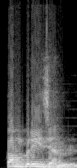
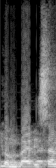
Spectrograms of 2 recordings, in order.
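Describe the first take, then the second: First: The second vowel sounds like the 'e' in bed. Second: The second vowel sounds like the 'a' in cat. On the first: The speaker calls it wrong. "बहुत सारे लोग जो है आपको जो है इसे बोल देते हैं" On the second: The speaker calls it right. "कंपेरिजन नहीं कंपैरिजन है"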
